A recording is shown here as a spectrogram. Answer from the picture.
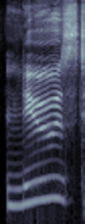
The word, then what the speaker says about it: gnu: So the clue was it's news to me, which is spelled news spelled G-N-U-S. Because it's actually pronounced new instead of gnu, but I think everybody says gnu.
